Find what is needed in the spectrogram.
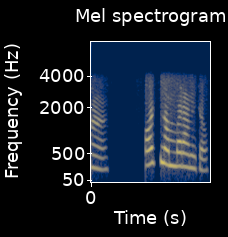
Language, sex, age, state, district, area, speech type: Goan Konkani, female, 30-45, Goa, Quepem, rural, conversation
